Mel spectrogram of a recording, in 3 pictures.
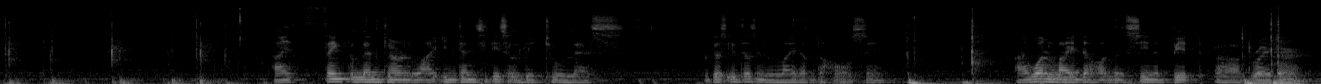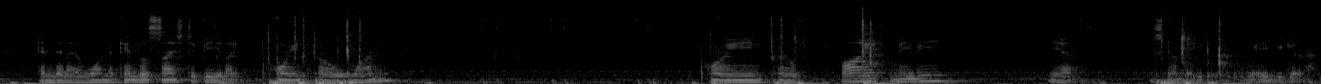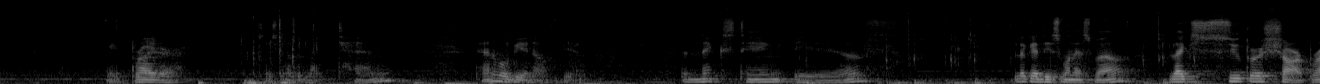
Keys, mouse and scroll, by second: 0.1 shift+middle click, 0.5 ctrl+middle click, 1.2 shift+middle click, 1.7 ctrl+click, 7.8-13.4 drag, 15.2-18.7 drag, 19.6-22.7 drag, 23.9-26.8 drag, 27.4-30.4 drag, 34.7-35.1 shift+middle drag, 35.6 shift+middle click, 36.2 shift+middle drag, 36.7 shift+middle drag, 37.1 shift+middle drag, 37.4 shift+middle drag, 38.1 shift+middle drag.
